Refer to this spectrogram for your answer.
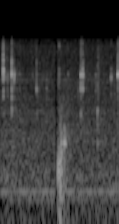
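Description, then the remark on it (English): A quick sip of Gatorade, one short gulp, surrounded by faint mouth clicks and a low steady hum, with no one talking. “Take a quick sip of the Gatorade and then move on to game three.”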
